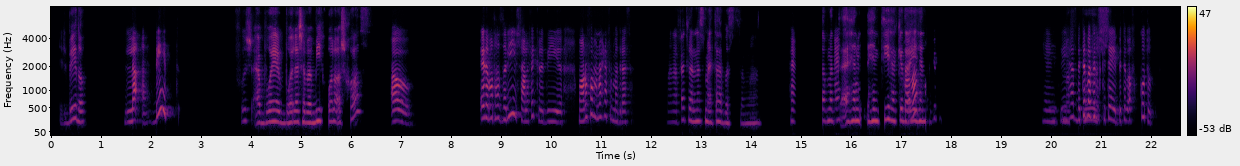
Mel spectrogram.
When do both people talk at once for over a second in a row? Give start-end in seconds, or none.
19.9-21.2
